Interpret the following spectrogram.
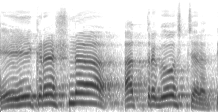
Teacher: यहाँ पर आ और आ में दीर्घ संधि नहीं हुई, कृष्ण में आकार है और अत्र में भी आकार है, दोनों के स्थान पर कृष्णात्र ऐसा होना चाहिए था, पर नहीं हुआ क्योंकि यहाँ पर कृष्ण संबोधन पद है और कृष्ण का आ प्लुत है। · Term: प्लुत स्वर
